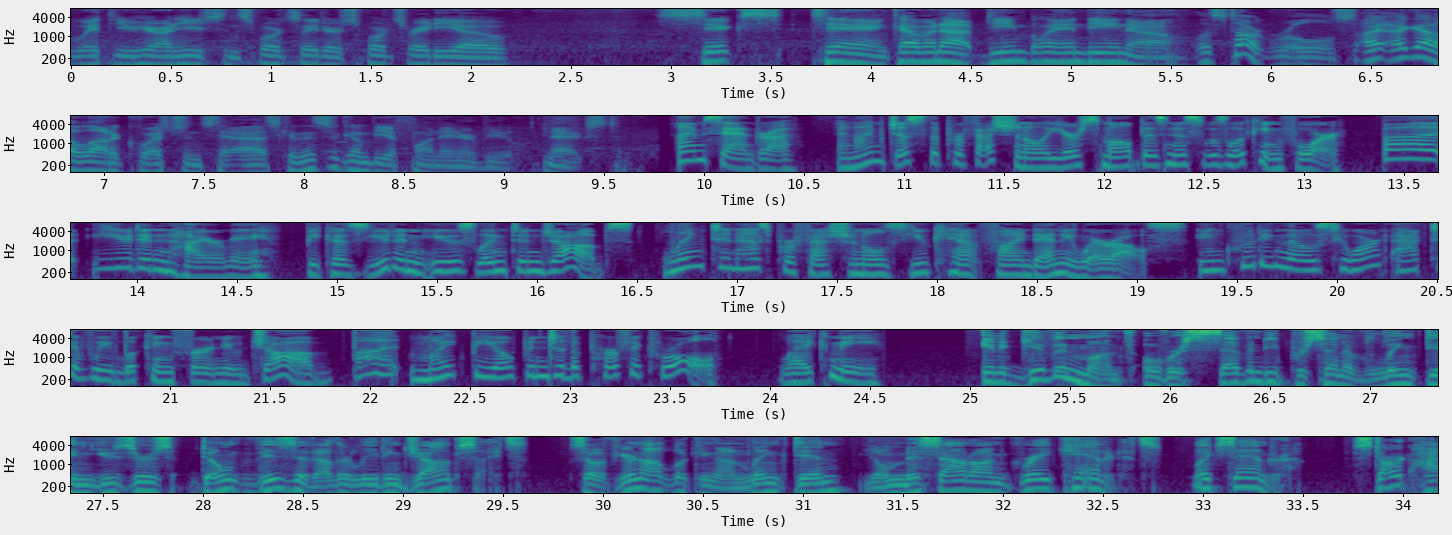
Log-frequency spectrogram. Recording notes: LIVE at Radio Row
